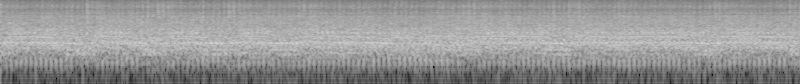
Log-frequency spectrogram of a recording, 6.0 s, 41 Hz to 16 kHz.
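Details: John Deere LA100 mower, 5-speed transaxle, long-sitting, hard starting from valve issues, now running: loud steady high-pitched drone, no misses or hunting; running continuously again, owner suspects failed spark plug and expects improvement with run time.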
